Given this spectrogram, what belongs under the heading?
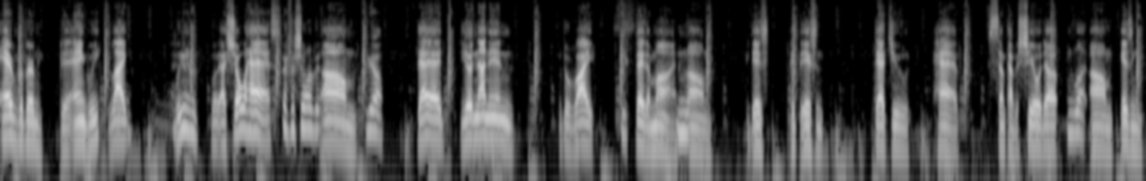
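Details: Stuttering in an adult male podcast co-host who stutters and says he still struggles with his speech impediment.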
